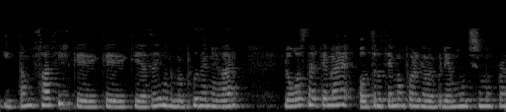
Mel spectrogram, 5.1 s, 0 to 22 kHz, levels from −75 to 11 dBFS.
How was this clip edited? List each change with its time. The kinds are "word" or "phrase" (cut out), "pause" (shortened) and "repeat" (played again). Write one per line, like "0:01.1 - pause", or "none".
0:01.0 - repeat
